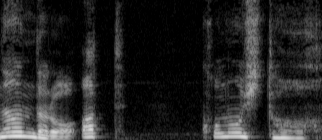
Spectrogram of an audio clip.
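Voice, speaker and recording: At a moderate pace, the voice makes very wide pitch swings, with a dry, close sound and no echo. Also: man. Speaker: podcast co-host. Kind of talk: casual chat. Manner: animated.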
